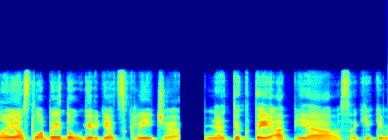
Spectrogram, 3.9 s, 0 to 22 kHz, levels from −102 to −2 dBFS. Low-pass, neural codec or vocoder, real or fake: 10.8 kHz; autoencoder, 48 kHz, 128 numbers a frame, DAC-VAE, trained on Japanese speech; fake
